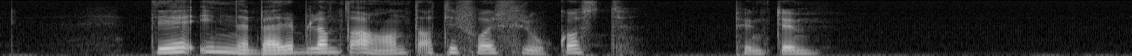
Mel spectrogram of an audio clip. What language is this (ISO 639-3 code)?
nor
